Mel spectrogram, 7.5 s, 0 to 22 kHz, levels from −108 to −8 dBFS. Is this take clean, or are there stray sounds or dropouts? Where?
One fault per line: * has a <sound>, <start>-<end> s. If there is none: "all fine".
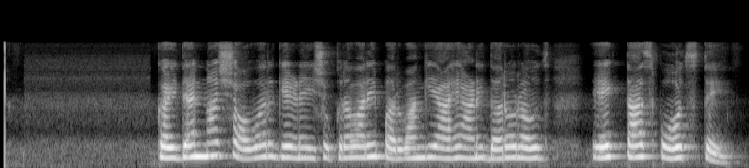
all fine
